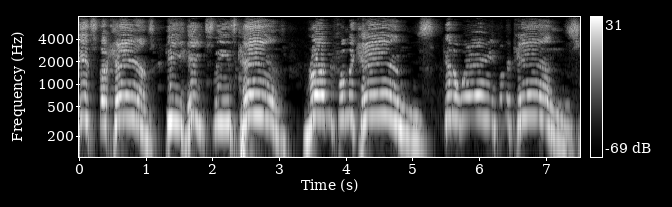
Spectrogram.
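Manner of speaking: slow, loud, high yelling, every cans stretched. Retelling a scene where a man being shot at yells to others, retelling a yell. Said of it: "he starts yelling".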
